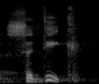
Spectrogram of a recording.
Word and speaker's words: tzaddik: In the Hebrew, it actually refers to a man who was a tzaddik, is how they would pronounce it.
